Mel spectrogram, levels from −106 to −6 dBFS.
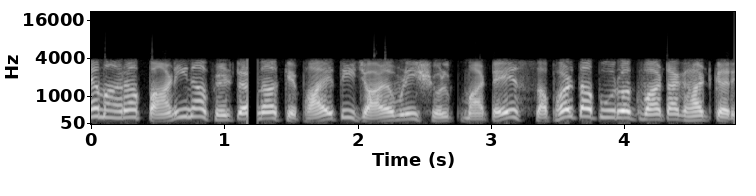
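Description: At 1.18 s the speech drops abruptly into silence for 80 ms, resuming at 1.26 s, with a hard edge at each end. This is packet loss filled with silence: missing audio was replaced by nothing, and the gap fits four 20 ms packets.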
